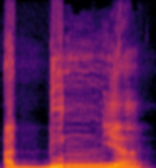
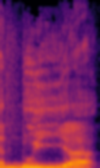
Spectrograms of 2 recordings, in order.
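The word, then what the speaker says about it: الدنيا: Seperti tadi kata ad-dunya. Kita baca apa? Ya ad-dunya. Kenapa kita tidak membacanya duya? Karena kalau kita baca duya, orang-orang Arab sendiri bingung. Apa maksudnya duya?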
